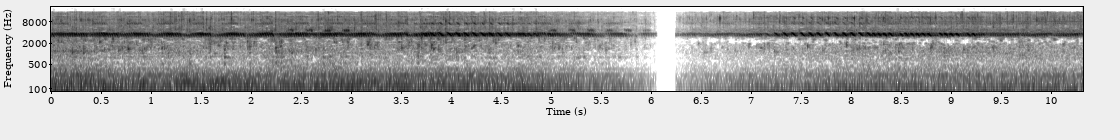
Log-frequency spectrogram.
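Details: Autumn insects trilling beside a spring: a steady high pulsed chorus that drops out to a moment of silence midway, then returns louder with fast, distinct chirp pulses over faint water sound.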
